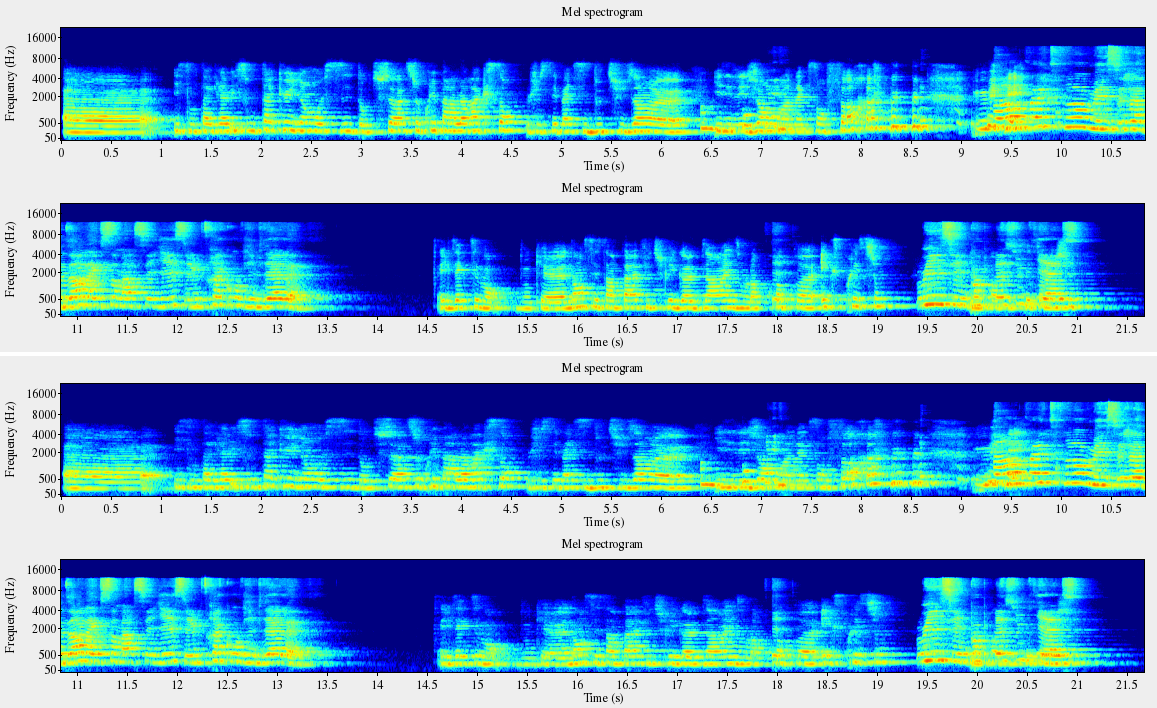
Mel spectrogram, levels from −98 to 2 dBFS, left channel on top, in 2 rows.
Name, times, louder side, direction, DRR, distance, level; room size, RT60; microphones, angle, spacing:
voice 1, 0.0-9.6 14.6-19.1 19.9-20.2 20.6-21.0, left 3 dB, 70° left, 5 dB, 0.4 m, -32 dB
voice 2, 6.4-7.2 9.2-13.3 17.9-18.1 19.4-21.0, equal, 15° right, 1 dB, 0.3 m, -29 dB
2.5 x 2.1 x 2.7 m, 0.82 s
head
